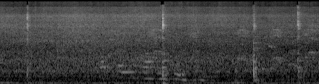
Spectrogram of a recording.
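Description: A bamboo shoot fry seasoned with salt, turmeric, chilli and cumin sizzles softly in a pan, a steady hiss punctuated by a few sharp, spaced knocks of the stirring spoon against the pan.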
